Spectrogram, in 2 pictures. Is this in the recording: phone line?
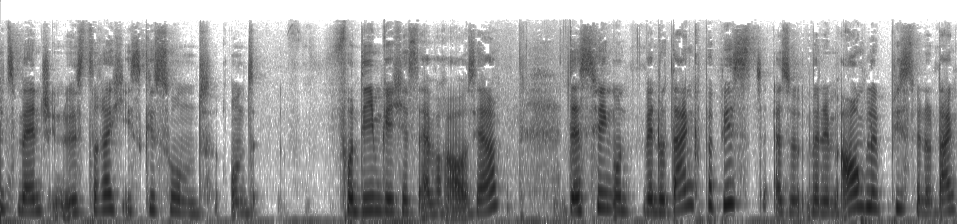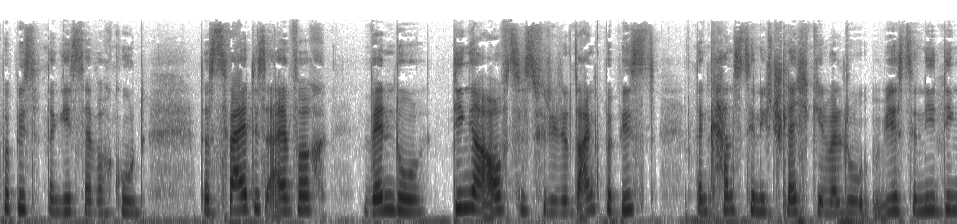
no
